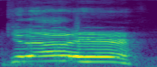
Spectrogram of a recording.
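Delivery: high, loud mock yell. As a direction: bark them out the door, hammed up. Mock boss yelling at Bobby.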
